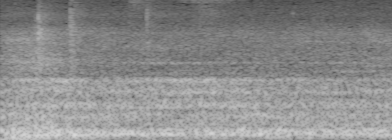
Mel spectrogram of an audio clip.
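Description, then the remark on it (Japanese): A steady, loud rumble of a subway train in a station, with a constant low-frequency roar and faint higher squeals or hisses near the start, no voices. “皆様そろそろ私地下鉄乗るよ。”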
